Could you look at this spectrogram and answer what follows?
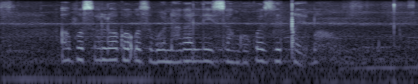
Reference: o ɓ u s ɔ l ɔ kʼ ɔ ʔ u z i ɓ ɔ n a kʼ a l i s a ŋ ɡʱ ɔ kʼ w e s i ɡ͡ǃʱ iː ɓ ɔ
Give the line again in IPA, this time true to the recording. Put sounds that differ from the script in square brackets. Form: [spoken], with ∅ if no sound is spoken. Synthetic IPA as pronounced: o ɓ u s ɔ l ɔ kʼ ɔ ʔ u z i ɓ ɔ n a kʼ a l i s a ŋ ɡʱ ɔ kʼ w e [z] i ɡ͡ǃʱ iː ɓ ɔ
